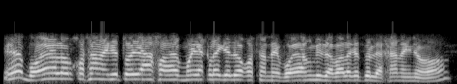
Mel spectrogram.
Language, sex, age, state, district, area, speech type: Assamese, male, 45-60, Assam, Barpeta, rural, conversation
